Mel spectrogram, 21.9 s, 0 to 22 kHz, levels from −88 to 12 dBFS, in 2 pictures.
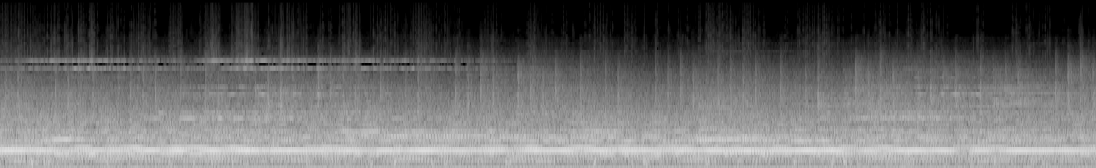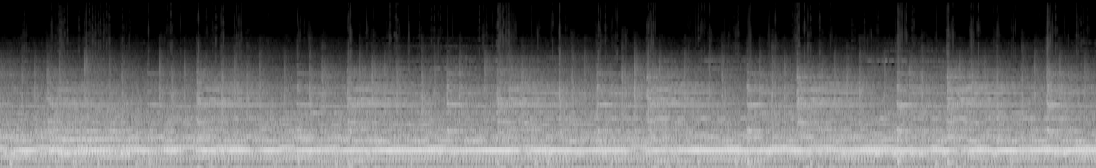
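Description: Sound recording with hard clipping running through the whole clip. The level is driven about 5 dB beyond what the stage can pass, so around one percent of samples are cut flat at the ceiling. Those squared-off peaks add high harmonics, heard as crackle on the loudest moments.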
